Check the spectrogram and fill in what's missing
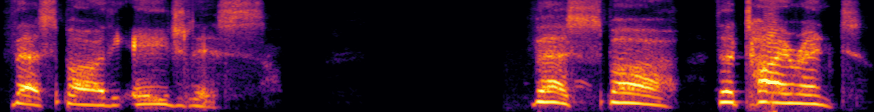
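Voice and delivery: booming villain proclamation; loud, grand tyrant declaring himself; echoing voice inside helmet. Acted. GM voicing villain Vespar's speech.

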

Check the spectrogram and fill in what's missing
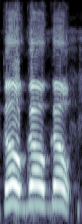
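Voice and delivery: loud, high urging yell; urgent shout. Retold or imitated. Speaker to Molly in the parking lot, urgent shout. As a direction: yell it to get the driver moving. Retelling urging the getaway driver.

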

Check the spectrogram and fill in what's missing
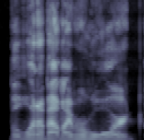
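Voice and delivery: high, anxious cry of the crane; anxious call. A narrator's reading. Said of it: "called the crane anxiously".

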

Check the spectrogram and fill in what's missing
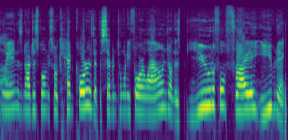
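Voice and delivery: booming arena announcer voice; big boy announcer, loud and stretched; fighting game announcer. Acted. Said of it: "your big boy announcer voice".

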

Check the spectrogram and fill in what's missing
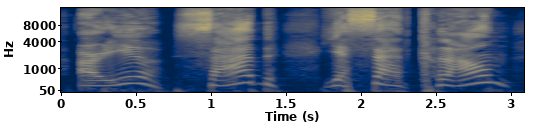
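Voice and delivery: slow, drawn-out mocking taunt. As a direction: sneer it slowly like a schoolyard bully. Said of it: "On dirait que tes vêtements". (moquerie lente et traînante)

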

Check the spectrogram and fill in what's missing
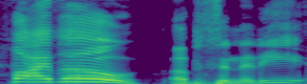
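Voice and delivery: light mock police chirp; cop chirp imitation. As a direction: toss it off like a cop over a loudspeaker. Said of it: "they said".

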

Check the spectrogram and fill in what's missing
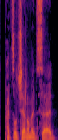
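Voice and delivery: ordinary delivery

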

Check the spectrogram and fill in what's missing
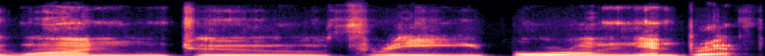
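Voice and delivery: slow, even count with drawn-out numbers. Shown as a demonstration. Teacher timing a student's in-breath, counting slowly. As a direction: count steadily to pace a long breath. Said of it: "Counting slowly".

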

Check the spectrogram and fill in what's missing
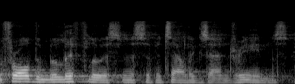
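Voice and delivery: normal talking voice

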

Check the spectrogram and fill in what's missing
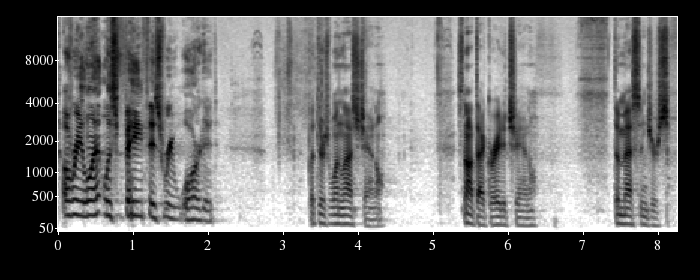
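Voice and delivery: normal talking voice

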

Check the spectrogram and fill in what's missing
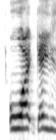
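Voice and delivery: loud, high caricature of an Essex lad; broad Essex accent, hammed-up and yelled; mock Essex geezer. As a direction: shout it like a cartoon Essex geezer. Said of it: "whereas Paul's like".

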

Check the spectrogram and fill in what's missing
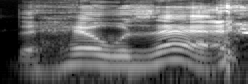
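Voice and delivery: startled, slow gruff realtor voice; baffled realtor. Retold or imitated. Retelling the realtor's reaction, mock baffled slow. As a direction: play the confused realtor, drawn out. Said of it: "the fucking realtor literally went".

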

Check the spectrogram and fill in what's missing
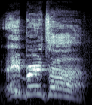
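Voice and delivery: high, loud holler imitating a kid; imitated yell. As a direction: yell out like a boy on a loudspeaker. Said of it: "And he yells out".

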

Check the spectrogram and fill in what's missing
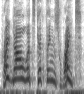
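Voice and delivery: put-on high girlish voice; Amy. Amy answering Sonic in a high girl voice. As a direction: squeak it like a flustered girl.

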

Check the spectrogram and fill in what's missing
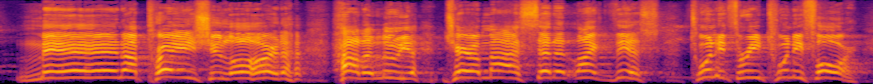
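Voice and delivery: ordinary talk

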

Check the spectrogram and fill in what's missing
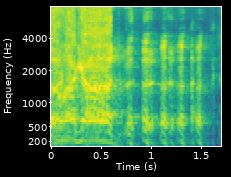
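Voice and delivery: loud, slow laughing exclamation. Real, not acted. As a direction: laugh through the words. Cracking up at own joke.

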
